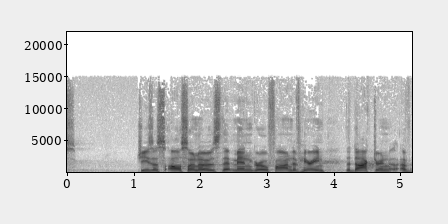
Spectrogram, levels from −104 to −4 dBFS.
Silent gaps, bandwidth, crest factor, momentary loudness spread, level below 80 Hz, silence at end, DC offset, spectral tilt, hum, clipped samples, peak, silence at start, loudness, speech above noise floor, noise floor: none; 15.5 kHz; 18 dB; 11 LU; -74 dBFS; 0 s; under 0.1%; -3 dB/octave; none; under 0.1%; -10 dBFS; 0 s; -27 LUFS; 36 dB; -63 dBFS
